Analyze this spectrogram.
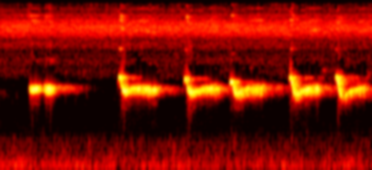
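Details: Northern mockingbird singing late at night near midnight in early spring outside a home, in rare quiet without urban noise, mimicking other birds: two short level whistles, then five slurred notes dropping in pitch, over a steady high insect hiss.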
